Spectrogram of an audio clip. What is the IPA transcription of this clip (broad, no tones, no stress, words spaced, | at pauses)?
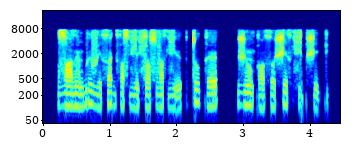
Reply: zˤɛðɛ̃ bɨvi θɐɡθisˤvʲɔ fʲusˤvɛθvʲɨ | tukɘ | ʒõkɔθo ʃiθfʲokʃik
